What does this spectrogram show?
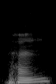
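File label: "hen", Mandarin Chinese, second tone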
